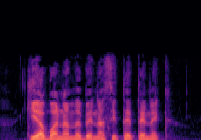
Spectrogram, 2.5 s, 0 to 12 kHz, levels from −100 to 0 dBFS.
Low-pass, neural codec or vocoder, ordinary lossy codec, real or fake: 7.2 kHz; none; AAC, 64 kbps; real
